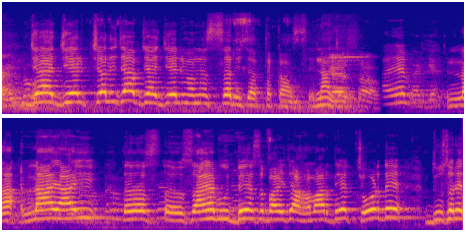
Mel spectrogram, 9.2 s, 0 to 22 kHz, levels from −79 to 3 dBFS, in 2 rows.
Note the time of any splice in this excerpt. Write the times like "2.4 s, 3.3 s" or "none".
4.1 s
